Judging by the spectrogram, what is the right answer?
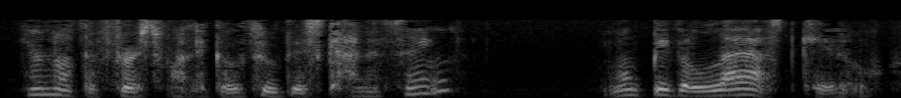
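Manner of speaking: softly muttering, quiet. Kathleen, dizzy in the waiting room, talks to herself: muttered softly. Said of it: "she muttered softly".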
